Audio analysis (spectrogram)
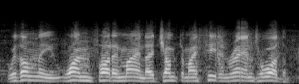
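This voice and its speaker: An actor playing a tender, desperate fugitive husband in old-time radio drama style, halting and stammering over his words. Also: fairly high pitch, fairly even intonation, lo-fi sound, crowd noise, natural voice. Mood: dazed, grieving. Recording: noisy vintage radio drama broadcast.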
